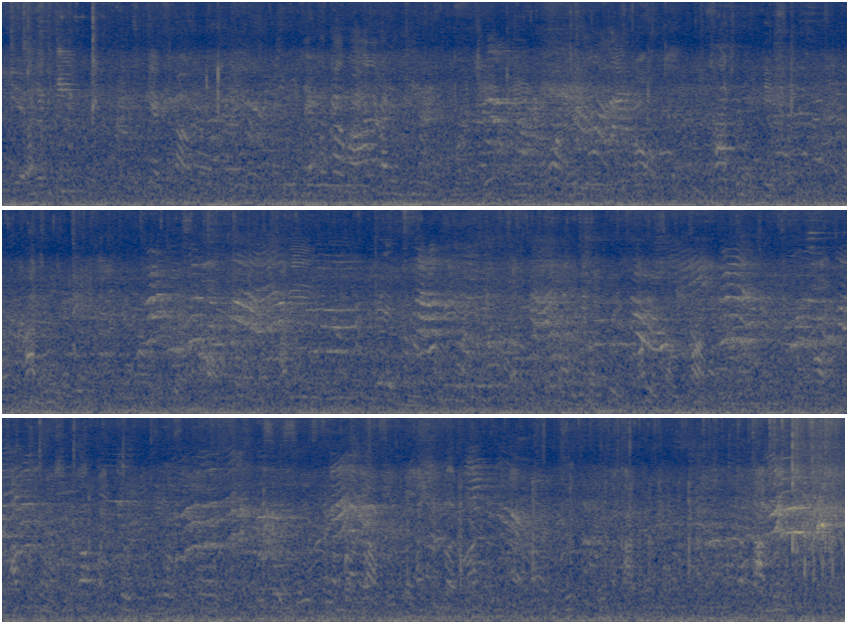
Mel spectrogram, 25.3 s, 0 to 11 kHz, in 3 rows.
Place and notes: National Theater, Taiwan - Chat
Processions and assemblies of people gathered together to break chat, Binaural recordings, Sony PCM D50 + Soundman OKM II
